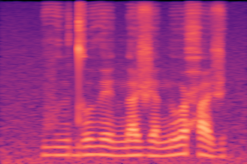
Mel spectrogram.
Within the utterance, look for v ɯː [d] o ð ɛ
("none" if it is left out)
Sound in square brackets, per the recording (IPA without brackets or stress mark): d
